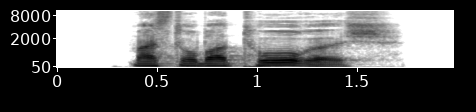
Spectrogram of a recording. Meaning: masturbatory
- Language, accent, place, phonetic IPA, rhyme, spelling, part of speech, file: German, Germany, Berlin, [mastʊʁbaˈtoːʁɪʃ], -oːʁɪʃ, masturbatorisch, adjective, De-masturbatorisch.ogg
